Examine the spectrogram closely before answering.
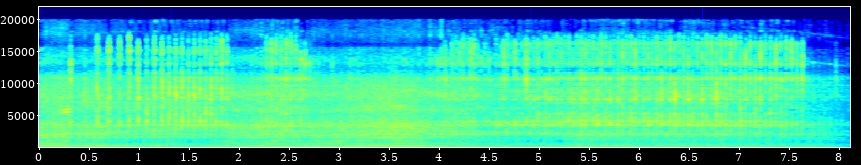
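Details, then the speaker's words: AWD Mercedes Sprinter van driving: rapid, fairly regular clicking over engine and road noise, most likely from the failing front prop shaft joint (Jeppa joint), common even on brand-new driveshafts, at rotational speed. "This is, of course, a brand new shaft from Mercedes, but these things are kind of notorious for making that clicking noise at rotational speed."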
